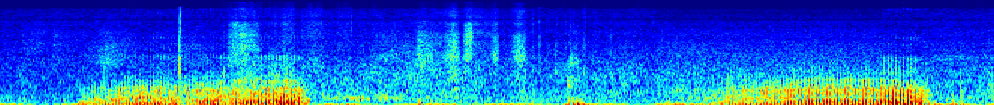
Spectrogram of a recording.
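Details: A sleeping female Pekingese snores in deep, rasping breaths, each drawn-out snore coming about four seconds apart.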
